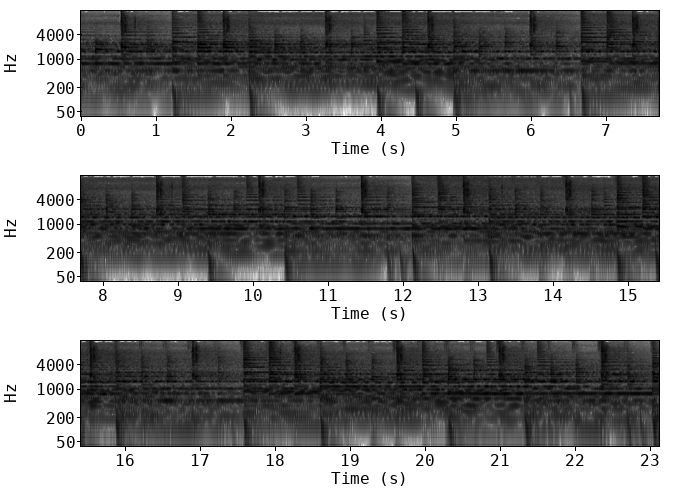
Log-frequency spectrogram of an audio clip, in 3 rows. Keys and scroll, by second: 20.3 ctrl+z.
